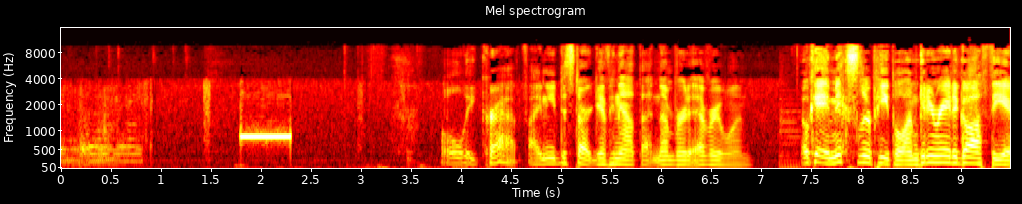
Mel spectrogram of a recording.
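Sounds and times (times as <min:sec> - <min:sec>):
answering machine electronic beep: 0:01.8 - 0:02.3
speech: 0:03.8 - 0:09.4.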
